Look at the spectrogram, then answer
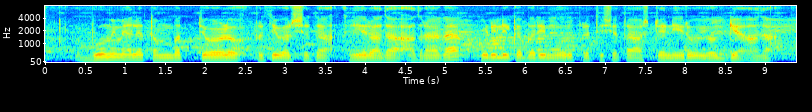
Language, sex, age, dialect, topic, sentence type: Kannada, male, 60-100, Northeastern, agriculture, statement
